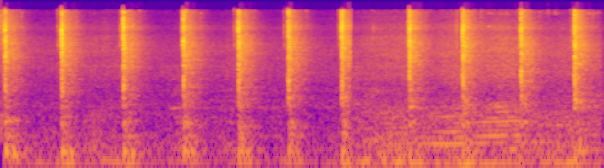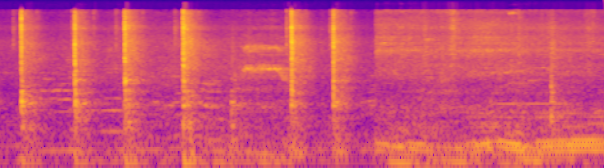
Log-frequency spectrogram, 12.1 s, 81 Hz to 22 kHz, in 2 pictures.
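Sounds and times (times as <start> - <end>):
hammer striking nails: 0.0 - 8.1.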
